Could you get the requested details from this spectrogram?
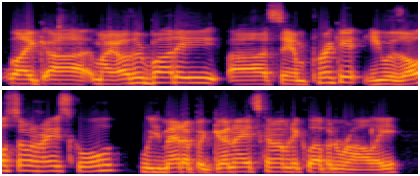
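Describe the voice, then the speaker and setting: Animated, laughing young comedian, higher voice. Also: male voice, brisk, clear, resonant tone, dull audio. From United States. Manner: animated, laughing storyteller, swears freely. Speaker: comedian guest. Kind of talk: casual podcast chat.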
